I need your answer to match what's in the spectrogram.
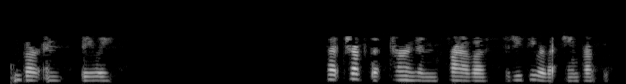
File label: Police Dispatch, scanner; Police 1 Dispatch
